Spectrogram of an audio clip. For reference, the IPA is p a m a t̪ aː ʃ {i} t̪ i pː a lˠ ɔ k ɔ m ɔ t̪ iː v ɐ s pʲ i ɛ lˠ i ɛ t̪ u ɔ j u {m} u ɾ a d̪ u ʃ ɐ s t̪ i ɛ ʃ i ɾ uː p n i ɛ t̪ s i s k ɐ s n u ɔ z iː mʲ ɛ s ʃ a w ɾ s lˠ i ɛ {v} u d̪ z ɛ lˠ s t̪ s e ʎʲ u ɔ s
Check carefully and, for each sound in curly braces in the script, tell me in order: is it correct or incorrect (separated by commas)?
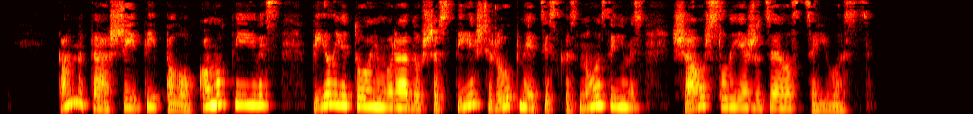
incorrect, correct, incorrect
